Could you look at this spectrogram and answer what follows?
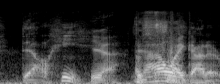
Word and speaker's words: Delehei: His name pronounced Delehei. The meaning of the name is that world, Earth, planet. Okay, the Earth, the planet. Yeah. Okay, now I'll get it right. Delehei.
